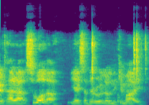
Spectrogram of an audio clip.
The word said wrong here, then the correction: Minaj: Minaj. Minaj. Minaj.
